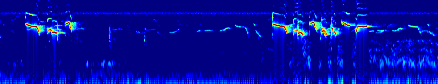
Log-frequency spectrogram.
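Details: Wild Oriental magpie-robin singing in the forest: two bursts of loud, sweet whistled phrases with rising and falling slurred notes, separated by a quiet gap with faint softer notes; a steady high thin tone runs throughout.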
